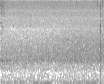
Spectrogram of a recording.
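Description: Faint background noise: a steady low rumble with a light hiss, with no distinct event.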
